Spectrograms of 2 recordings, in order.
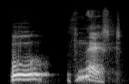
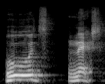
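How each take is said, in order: First: Drawn-out, carefully spaced model sentence; slow teaching demo. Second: Said in the usual way. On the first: Shown as a demonstration. Teacher slowly modelling who is next for students. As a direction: say it slowly so students can copy.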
